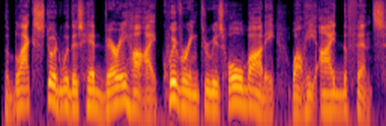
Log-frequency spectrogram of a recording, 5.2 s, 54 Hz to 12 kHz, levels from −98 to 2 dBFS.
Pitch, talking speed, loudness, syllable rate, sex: 115 Hz, 210 wpm, -20 LUFS, 5.3 syllables/s, male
